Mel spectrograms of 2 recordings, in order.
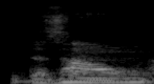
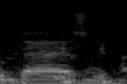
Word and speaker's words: DAZN: The Zone. I always say DAZN.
